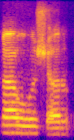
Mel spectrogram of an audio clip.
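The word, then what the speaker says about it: كوثر: কাউসার এখানে সার বলছে এটা কিন্তু সার নয় সার এখানে আপনার জীবের আগা এবং সামনের উপরে দুই দাঁতের আগার সঙ্গে লাগিয়ে উচ্চারণ হবে সাত হ্যা পাতলা আর আরেকটা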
